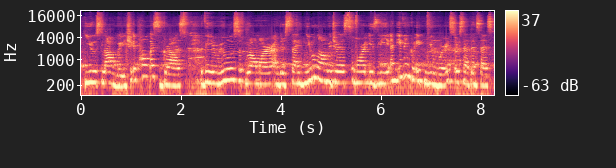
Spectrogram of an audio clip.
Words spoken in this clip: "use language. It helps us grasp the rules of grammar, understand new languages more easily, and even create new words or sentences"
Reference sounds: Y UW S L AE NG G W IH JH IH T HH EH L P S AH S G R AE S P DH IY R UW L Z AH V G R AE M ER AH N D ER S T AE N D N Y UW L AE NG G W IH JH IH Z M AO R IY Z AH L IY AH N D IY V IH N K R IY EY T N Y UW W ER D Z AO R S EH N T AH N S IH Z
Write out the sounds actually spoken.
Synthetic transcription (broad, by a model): Y UW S L AE NG G W IH JH IH T HH EH L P AH S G R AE S P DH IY R UW L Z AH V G R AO M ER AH N D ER S T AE N D N Y UW L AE NG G W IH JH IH S M AO R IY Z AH L IY AH N D IY V IH N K R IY EY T N Y UW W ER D S AO R S EH N T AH N S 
